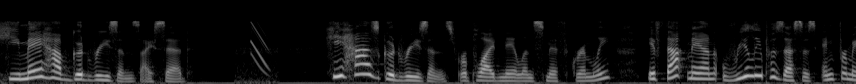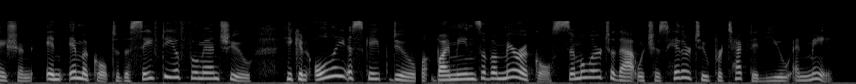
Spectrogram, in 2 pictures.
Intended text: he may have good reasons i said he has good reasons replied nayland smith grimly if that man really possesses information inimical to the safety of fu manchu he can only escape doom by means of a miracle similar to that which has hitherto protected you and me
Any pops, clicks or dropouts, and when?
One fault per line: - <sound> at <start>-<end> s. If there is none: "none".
- chirp at 2.5-2.7 s
- dropout at 12.7-12.8 s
